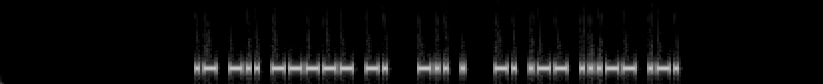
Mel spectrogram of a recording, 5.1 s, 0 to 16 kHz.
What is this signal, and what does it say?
Morse code, heard as a keyed tone, about 42 wpm, 700 Hz. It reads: AD0N DE NW3R
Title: USA Callsign DE Callsign - 4 Characters - 45wpm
